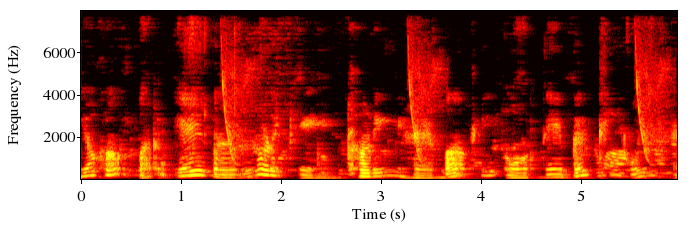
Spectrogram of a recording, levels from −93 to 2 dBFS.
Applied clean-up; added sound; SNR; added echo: classical method WPE with log-MMSE.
